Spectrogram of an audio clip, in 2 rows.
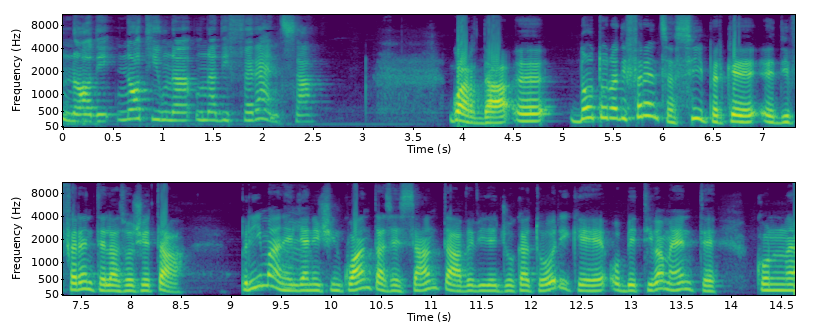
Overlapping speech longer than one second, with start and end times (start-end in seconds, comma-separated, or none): none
